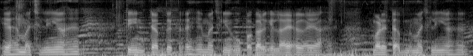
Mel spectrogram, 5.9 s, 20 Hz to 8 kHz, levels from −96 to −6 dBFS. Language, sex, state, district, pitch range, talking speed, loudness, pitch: Hindi, male, Uttar Pradesh, Hamirpur, 110-120 Hz, 205 wpm, -36 LUFS, 115 Hz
